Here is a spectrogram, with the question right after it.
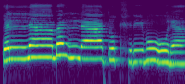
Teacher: കാഫ് സുക്കൂനിലാവുമ്പോൾ കുറച്ച് എയർ പുറത്തോട്ട് പോണ സൗണ്ടിൽ വേണം ഉച്ചരിക്കാൻ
